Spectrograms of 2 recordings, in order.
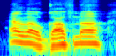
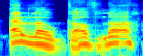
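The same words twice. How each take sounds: First: Lightly mocked British accent on Hello, governor. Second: Mock British accent, slower with a rising end. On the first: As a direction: toss off a cheeky mock British greeting. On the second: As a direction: draw out a cheeky mock British greeting. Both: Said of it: "he got a British accent".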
